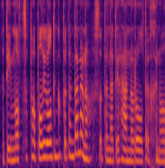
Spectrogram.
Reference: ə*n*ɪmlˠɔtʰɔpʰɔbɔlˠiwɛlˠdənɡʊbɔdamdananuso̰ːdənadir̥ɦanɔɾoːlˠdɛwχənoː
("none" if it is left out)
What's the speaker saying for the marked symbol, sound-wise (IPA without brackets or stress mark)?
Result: d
